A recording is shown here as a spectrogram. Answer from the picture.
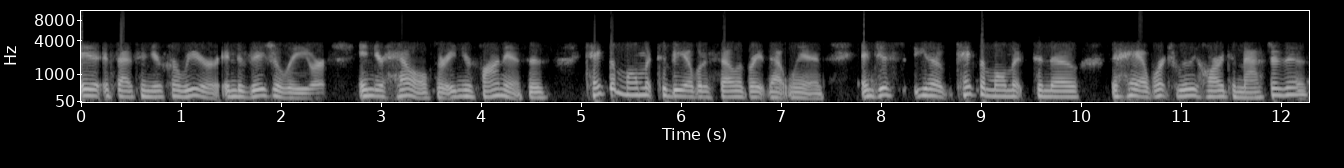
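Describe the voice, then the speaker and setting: This woman has a normal speaking voice, fairly low in pitch, with very even loudness, ordinary pitch variation and a moderate pace. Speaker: therapist. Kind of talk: advice segment, casual chat.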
